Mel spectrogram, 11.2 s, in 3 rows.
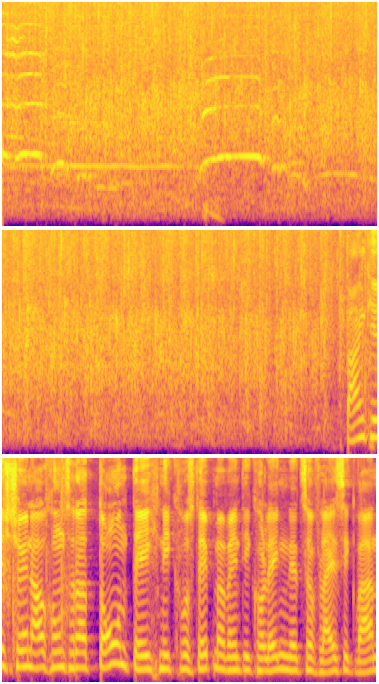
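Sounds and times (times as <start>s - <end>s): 
people whooping and cheering: 0.0s - 4.5s
audience applause: 0.0s - 7.6s
speech: 7.2s - 11.2s.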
